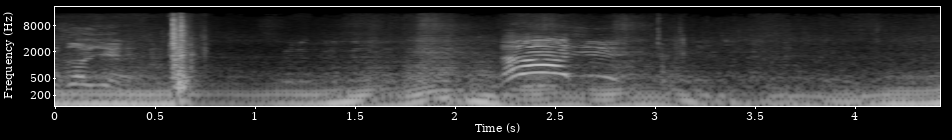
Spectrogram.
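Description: Cabin sound of a Cup race hatchback's engine running, with a car door slammed shut about half a second in. After the slam the engine is revved up and eases back to idle.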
